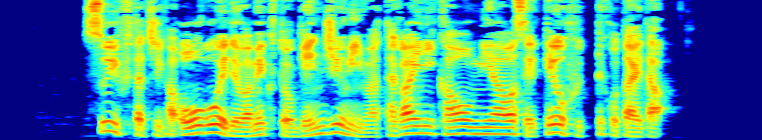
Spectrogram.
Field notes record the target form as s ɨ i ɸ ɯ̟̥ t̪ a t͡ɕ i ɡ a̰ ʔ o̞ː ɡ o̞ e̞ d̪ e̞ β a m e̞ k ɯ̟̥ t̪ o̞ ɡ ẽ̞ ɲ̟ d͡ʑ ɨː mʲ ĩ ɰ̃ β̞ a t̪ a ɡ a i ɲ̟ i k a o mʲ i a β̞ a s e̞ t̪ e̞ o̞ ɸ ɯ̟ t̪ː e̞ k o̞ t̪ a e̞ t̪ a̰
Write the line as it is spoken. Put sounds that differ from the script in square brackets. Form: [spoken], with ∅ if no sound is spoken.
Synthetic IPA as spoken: s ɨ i ɸ ɯ̟̥ t̪ a t͡ɕ i ɡ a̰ ʔ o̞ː ɡ o̞ e̞ d̪ e̞ β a m e̞ k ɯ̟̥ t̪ o̞ ɡ ẽ̞ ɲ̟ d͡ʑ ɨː mʲ ĩ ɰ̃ β̞ a t̪ a ɡ a i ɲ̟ i k a o mʲ i a β̞ a s e̞ t̪ e̞ o̞ ɸ ɯ̟ t̪ː e̞ k o̞ t̪ a e̞ t̪ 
